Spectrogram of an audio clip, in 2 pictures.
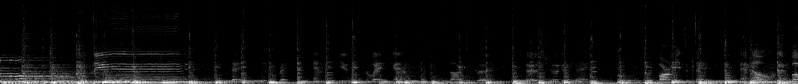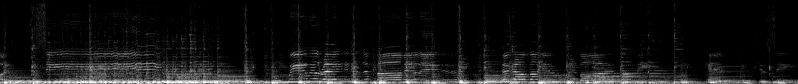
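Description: A man singing a song to his own acoustic accompaniment on a Selmer-Maccaferri-style gypsy-jazz guitar with a D-shaped soundhole, strumming steady chords in jazz manouche style.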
